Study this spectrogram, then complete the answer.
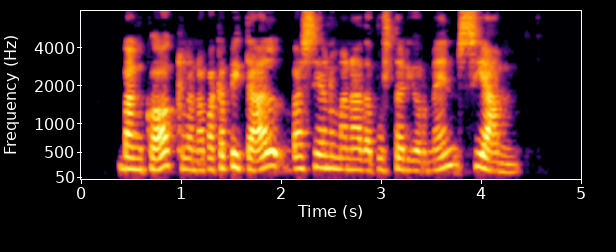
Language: Catalan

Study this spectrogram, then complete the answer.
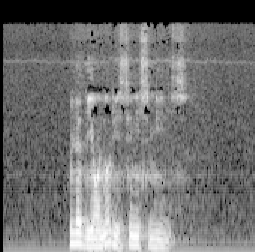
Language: Kabyle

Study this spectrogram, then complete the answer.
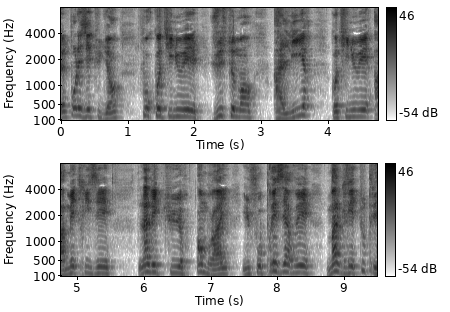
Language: French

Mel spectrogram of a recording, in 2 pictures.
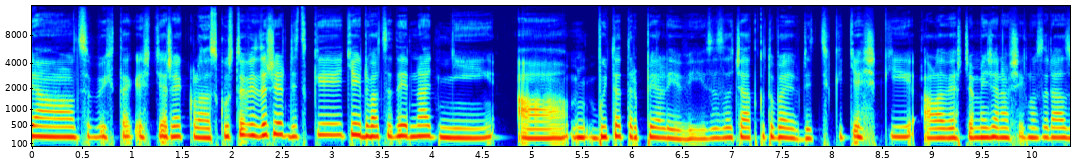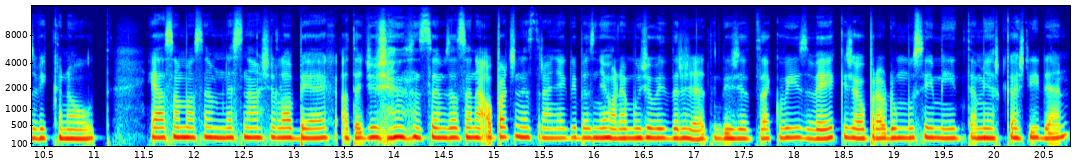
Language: Czech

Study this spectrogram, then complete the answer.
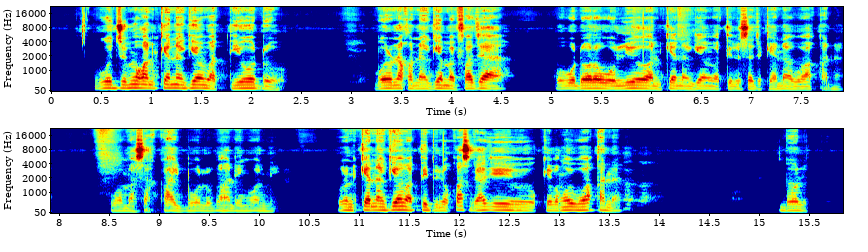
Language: Loloda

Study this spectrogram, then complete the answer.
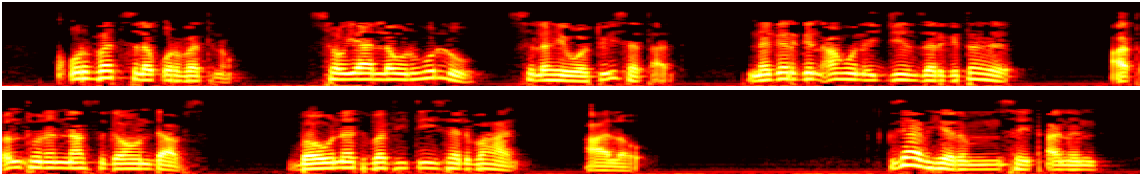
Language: Amharic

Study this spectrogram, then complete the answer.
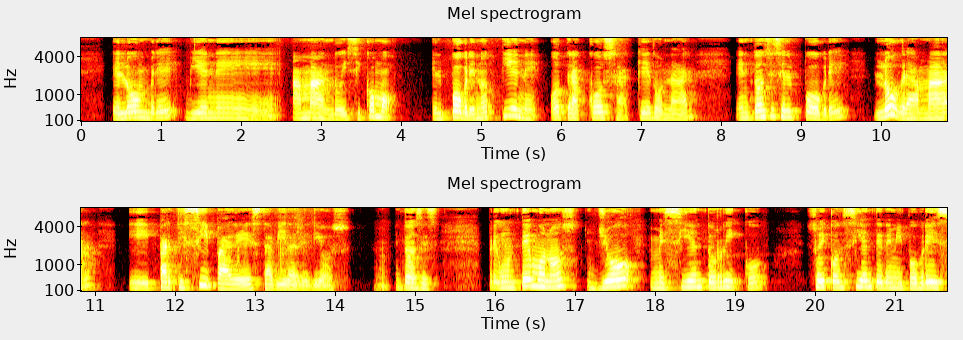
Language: Spanish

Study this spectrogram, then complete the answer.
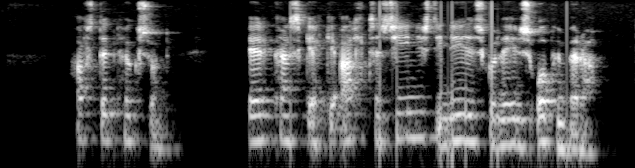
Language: Icelandic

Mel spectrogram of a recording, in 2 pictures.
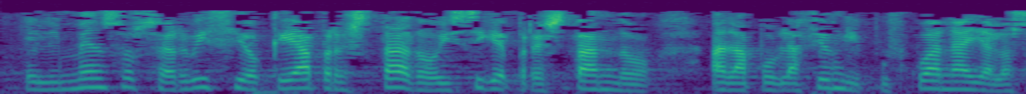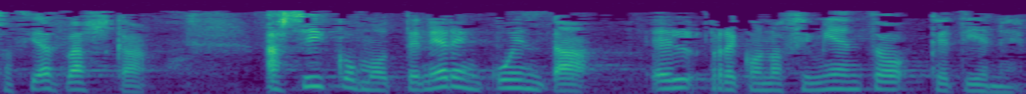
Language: Spanish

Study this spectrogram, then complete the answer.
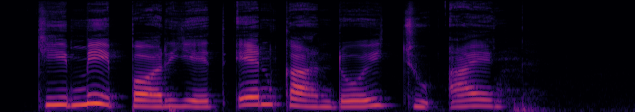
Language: Kalenjin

